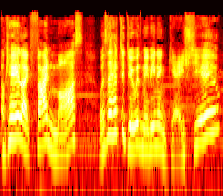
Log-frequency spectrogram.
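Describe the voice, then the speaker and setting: A man acts out a young fantasy maiden from a visual novel. She is whiny and easily exasperated, with a high, swooping voice. Her talk is slangy and ditzy, and music plays underneath. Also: sing-song, normal speed, sharp tone, full character voice. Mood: indignant.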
